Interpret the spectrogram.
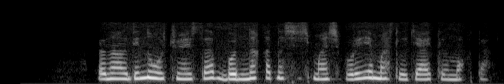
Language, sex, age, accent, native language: Uzbek, female, 19-29, Toshkent viloyati, Uzbek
